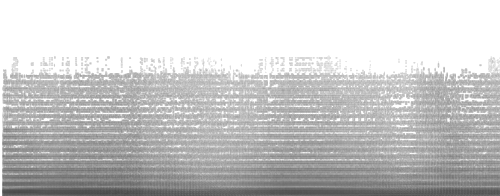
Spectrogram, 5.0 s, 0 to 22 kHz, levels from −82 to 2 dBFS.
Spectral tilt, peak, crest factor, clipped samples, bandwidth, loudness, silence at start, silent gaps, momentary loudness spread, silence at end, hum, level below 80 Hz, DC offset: -4.5 dB/octave; -6 dBFS; 16 dB; under 0.1%; 15.5 kHz; -22 LUFS; 0 s; none; 6 LU; 0 s; none; -46 dBFS; under 0.1%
